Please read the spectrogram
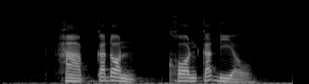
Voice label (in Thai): "หาบกะด่อนคอนกะเดี่ยว", ภาษาโคราช; (สำนวน) ทำมาหากินเลี้ยงชีพ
